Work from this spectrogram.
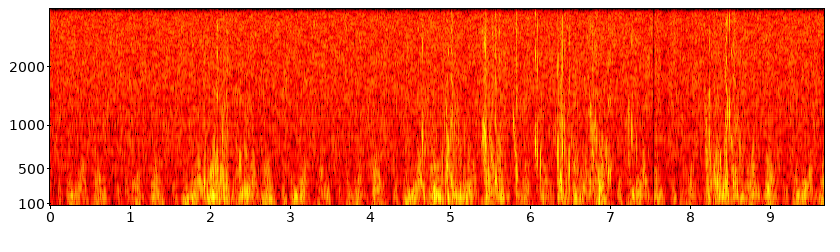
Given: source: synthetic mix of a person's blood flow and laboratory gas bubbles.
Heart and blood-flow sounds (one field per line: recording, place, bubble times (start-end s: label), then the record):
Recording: Doppler ultrasound of blood flow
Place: precordium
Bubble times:
1.89-2.51 s: bubbles
4.62-5.27 s: bubbles
5.37-5.71 s: bubbles
5.77-5.91 s: bubbles
6.02-6.17 s: bubbles
6.26-6.62 s: bubbles
6.71-7.03 s: bubbles
7.20-7.36 s: bubbles
8.16-8.71 s: bubbles
From the record:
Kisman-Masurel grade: 223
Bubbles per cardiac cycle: several, 3 to 8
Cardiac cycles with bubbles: 10 to 50%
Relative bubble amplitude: loud (0.450 to 0.775)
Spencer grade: 2 (many but less than half of the cardiac periods contain bubble signals, singularly or in groups)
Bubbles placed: anywhere in the cardiac cycle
